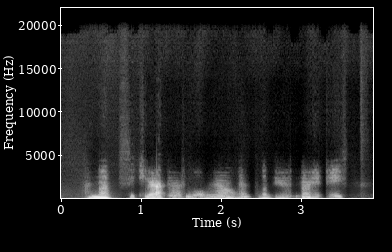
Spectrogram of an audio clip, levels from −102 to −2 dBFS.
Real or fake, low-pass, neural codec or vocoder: fake; 19.8 kHz; codec, 44.1 kHz, 0.9 kbps, DAC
